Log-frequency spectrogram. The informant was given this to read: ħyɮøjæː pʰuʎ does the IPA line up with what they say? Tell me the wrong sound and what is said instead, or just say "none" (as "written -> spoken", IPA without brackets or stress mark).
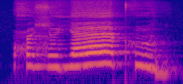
u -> ũ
